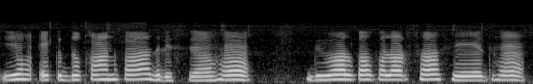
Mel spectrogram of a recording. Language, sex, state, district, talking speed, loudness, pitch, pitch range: Hindi, female, Jharkhand, Palamu, 125 wpm, -16 LUFS, 215 Hz, 205-225 Hz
